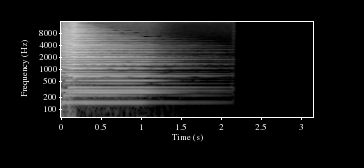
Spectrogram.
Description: Dm9 chord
